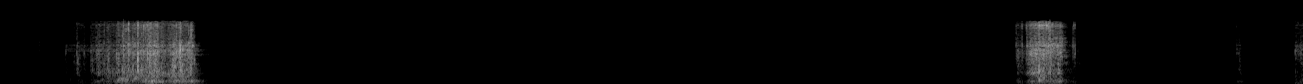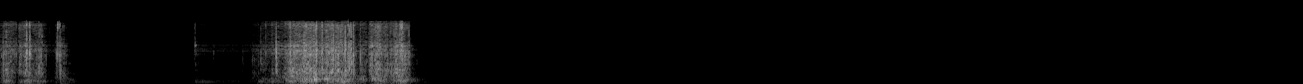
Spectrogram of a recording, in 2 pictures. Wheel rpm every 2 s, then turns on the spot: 10, 0, 0, 0, 0, 10, 0, 10, 10, 0, 0, 0, 0.
14-18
